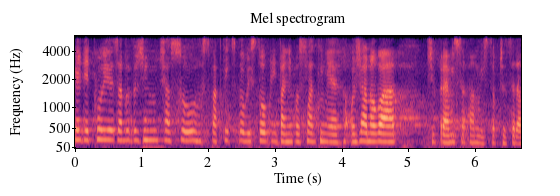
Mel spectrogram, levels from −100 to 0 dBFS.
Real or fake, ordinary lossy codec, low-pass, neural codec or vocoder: fake; AAC, 48 kbps; 5.4 kHz; codec, 44.1 kHz, 2.6 kbps, DAC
